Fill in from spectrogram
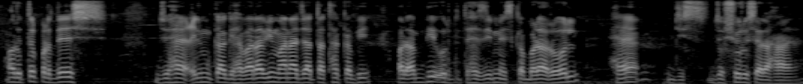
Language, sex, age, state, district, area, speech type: Urdu, male, 18-30, Uttar Pradesh, Saharanpur, urban, spontaneous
